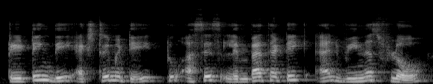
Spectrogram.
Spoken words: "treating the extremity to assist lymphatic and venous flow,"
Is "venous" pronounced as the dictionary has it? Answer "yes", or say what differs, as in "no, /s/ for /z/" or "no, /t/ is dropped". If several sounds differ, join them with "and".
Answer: yes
